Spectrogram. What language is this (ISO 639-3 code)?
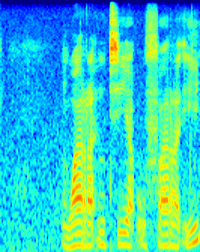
ven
